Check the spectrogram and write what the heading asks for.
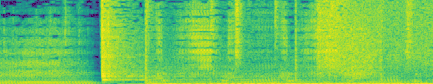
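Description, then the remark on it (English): A low, steady mechanical hum with a faint throbbing pulse from the rotor of the Ingenuity helicopter on Mars, muffled, shifting into a noisier whir after a brief break. No one speaks. “You are listening to the Ingenuity helicopter.”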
